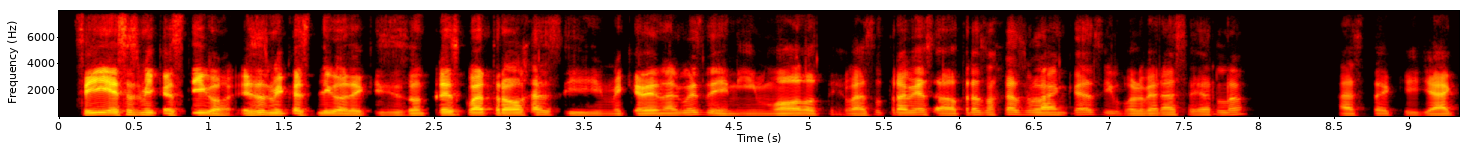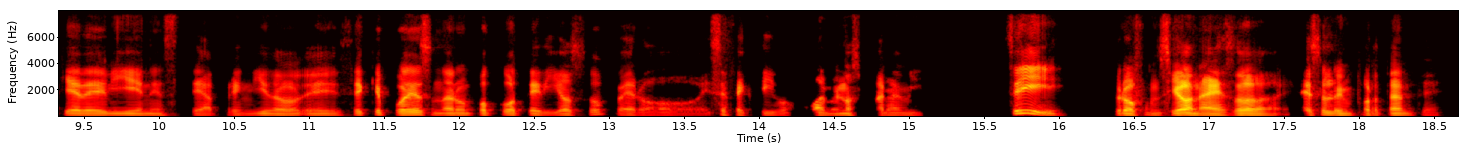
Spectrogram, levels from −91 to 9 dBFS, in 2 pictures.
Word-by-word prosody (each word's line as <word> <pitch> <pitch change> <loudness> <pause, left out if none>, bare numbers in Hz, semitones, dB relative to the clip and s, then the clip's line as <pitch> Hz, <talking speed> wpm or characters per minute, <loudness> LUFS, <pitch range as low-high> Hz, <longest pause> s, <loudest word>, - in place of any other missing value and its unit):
Sí, 140 +2 +11
ese 135 - +8
es 140 - -5
mi 140 - +5
castigo, 125 -6 +4
ese - - +4
es 145 - +2
mi 125 - +6
castigo, 120 +4 +2
de 105 -2 +2
que 100 - -12
si 105 0 -10
son 120 +3 -2
3, 130 0 +5
4 135 -1 +5
hojas 135 +1 -2
y 100 -1 -9
me 100 +1 -6
quedé 115 - +5
en 120 - -2
algo, 130 +4 -3
es 155 - -2
de 120 -6 -2
ni 100 -1 -11
modo, 115 +1 0
te - - -25
vas 105 0 -3
otra 135 -1 0
vez 140 0 +1
a 115 -1 0
otras 145 +6 -4
hojas 140 +2 -3
blancas 140 +2 -3
y 120 - -9
volver 115 +1 -4
a 130 - -1
hacerlo 135 +5 -7 0.6
hasta 110 -1 -6
que 105 +2 -15
ya 105 +1 +3
quede 115 0 -3
bien, 110 -1 -8
este, 105 0 -16
aprendido. 100 +2 -12
Eh, 105 -1 -12
sé 125 -1 -7
que - - -7
puede 130 +1 -2
sonar 120 -2 -8
un 120 -1 -11
poco 120 +1 -8
tedioso, 100 +10 -10
pero 95 -4 -16
es - - -20
efectivo, 105 -3 -14
o, - - -7
al - - -16
menos 105 0 -10
para 95 -1 -13
mí 95 0 -24 0.6
sí, 105 0 +1 0.3
pero - - 0
funciona, 100 0 +5
eso 110 +1 -2
eso - - -34
es - - -6
lo 125 -4 -4
importante. 105 -1 -7
115 Hz, 220 wpm, -24 LUFS, 105-130 Hz, 0.6 s, Sí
